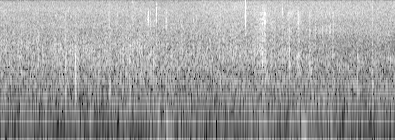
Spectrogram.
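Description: Heavy rain falls steadily on a tent at a campsite during a storm, a dense continuous patter with scattered louder drops, close and even throughout with no talking.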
